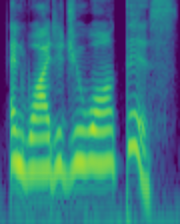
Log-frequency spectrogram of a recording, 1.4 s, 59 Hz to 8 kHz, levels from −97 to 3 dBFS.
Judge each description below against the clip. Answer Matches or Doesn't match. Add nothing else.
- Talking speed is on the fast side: Matches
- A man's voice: Doesn't match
